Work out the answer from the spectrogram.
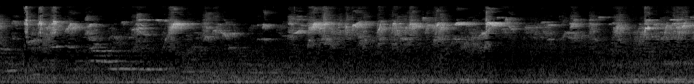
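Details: Caged-bird singing lure for early morning: a stream of sharp high chirps and rattling twitters, joined by a few lower whistled notes near the start.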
